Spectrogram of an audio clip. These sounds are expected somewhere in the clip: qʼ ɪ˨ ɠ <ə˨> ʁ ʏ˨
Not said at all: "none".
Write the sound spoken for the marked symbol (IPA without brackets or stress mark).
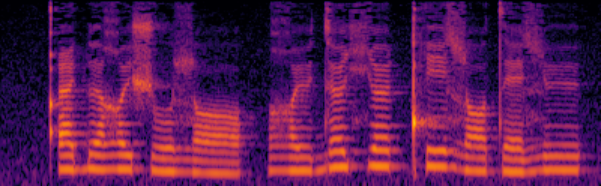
ə˨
